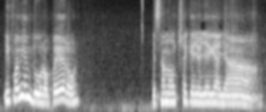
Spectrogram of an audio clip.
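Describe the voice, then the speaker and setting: A woman's voice: medium pitch, unhurried, no room sound, poor audio. A woman, telling a personal testimony earnestly and leaning on fillers like "pues" and "¿verdad?". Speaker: guest giving a testimony.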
